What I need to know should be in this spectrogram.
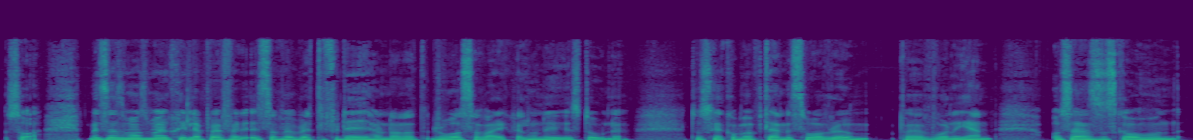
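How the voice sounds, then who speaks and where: Mom talking it through out loud, lots of "like" and restarts, dry close sound. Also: female voice, on the low side, vocal fry, no room sound. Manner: thoughtful, reasoning aloud with many fillers. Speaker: mother. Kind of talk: casual chat.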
